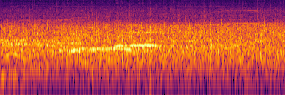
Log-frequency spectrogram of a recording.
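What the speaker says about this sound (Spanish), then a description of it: "Un aplauso para Adrián, por favor." Audience applauds a young violinist at a Guatemalan cultural showcase, a steady even wash of clapping from a crowd lasting several seconds without pause.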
